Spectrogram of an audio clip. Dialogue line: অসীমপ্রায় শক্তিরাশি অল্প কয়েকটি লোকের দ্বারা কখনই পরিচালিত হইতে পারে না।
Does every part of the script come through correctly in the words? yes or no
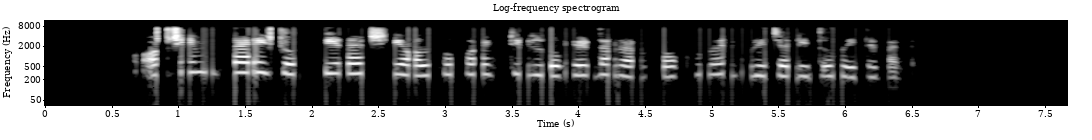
yes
